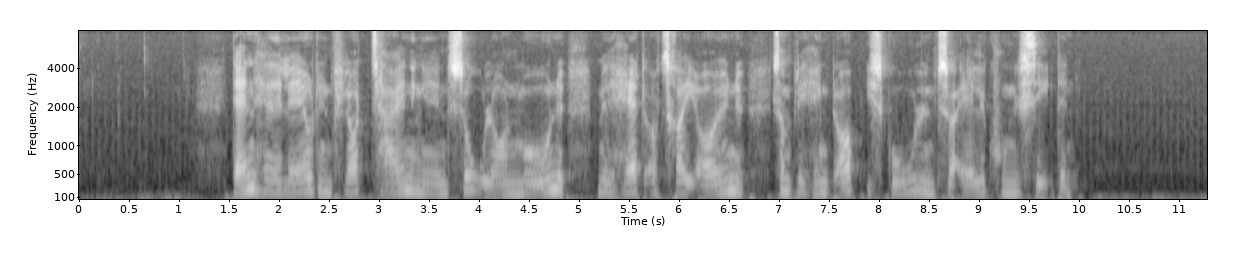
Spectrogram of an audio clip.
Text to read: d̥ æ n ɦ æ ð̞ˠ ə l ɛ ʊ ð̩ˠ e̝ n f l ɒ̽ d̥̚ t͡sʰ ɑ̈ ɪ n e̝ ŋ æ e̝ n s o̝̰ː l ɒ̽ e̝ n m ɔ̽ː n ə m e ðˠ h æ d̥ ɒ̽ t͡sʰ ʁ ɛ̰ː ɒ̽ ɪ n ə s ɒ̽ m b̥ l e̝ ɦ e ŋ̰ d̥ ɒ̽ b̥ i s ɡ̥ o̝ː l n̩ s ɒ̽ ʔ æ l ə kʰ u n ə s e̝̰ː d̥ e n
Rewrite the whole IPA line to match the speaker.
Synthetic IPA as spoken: d̥ æ n ɦ æ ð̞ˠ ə l ɛː ʊ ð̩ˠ e̝ n f l ɒ̽ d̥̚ t͡sʰ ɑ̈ ɪ n e̝ ŋ æ e̝ n s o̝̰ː l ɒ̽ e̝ n m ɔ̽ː n ə m e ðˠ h æ d̥ ɒ̽ t͡sʰ ʁ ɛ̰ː ɒ̽ ɪ n ə s ɒ̽ m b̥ l e̝ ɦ e ŋ̰ d̥ ɒ̽ b̥ i s ɡ̥ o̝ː l n̩ s ɒ̽ ʔ æ l ə kʰ u n ə s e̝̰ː d̥ e n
